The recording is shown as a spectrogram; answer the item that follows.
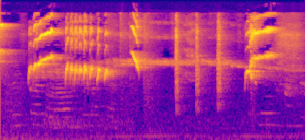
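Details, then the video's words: White-rumped shama singing busily: clear high whistles and quick stuttering notes, some sharp clicks, then another bright whistled phrase. "BURUNG MURAI GACOR"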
